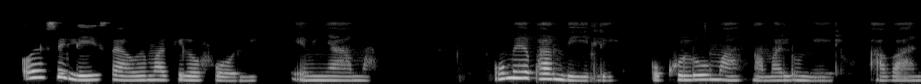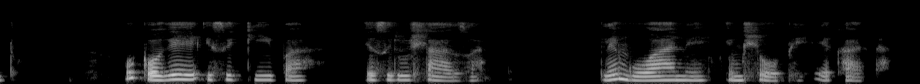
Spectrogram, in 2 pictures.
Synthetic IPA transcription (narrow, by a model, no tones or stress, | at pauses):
ɔwesilisawɛmakilɔfoni | ḛm̩ɲaːma | umɛpʰambʱili | ukʰulumaŋamaluŋɛlɔ | aβaːntʼu̥ | uɡ͡ǃʱɔɣɛisik̬ʼipʼa | esiluɬaza | lɛŋɔwanɛ | em̩ɬɔpʰɛɛkʰa̰ːndʱa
